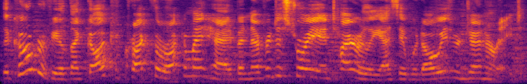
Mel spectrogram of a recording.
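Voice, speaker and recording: A woman reading a book aloud in an expressive, exasperated way, with sarcastic asides. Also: a little high, fast, music in the background, rough recording.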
